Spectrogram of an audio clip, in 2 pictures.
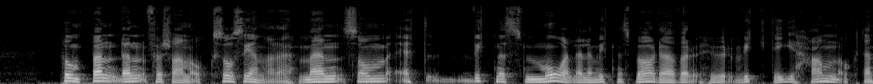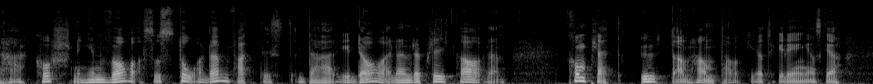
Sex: male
